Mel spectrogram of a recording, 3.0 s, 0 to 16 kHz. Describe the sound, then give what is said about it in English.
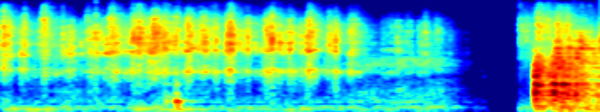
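Dice rolled in a tabletop role-playing game rattle and clatter for about two seconds, stop briefly, then a second sharp burst of rattling follows. Fairly loud, with no voices. “So roll 4 damage for dice, and you get double 9s.”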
